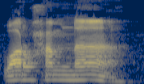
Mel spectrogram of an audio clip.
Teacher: Warhamna, 2 harokat panjangnya, roknya tebal. Ya, ham ini nggak boleh dengung, ini mim sukun ketemu nun, ini bacaan idhar syafawi.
